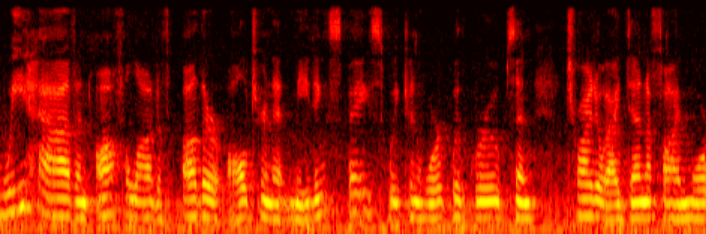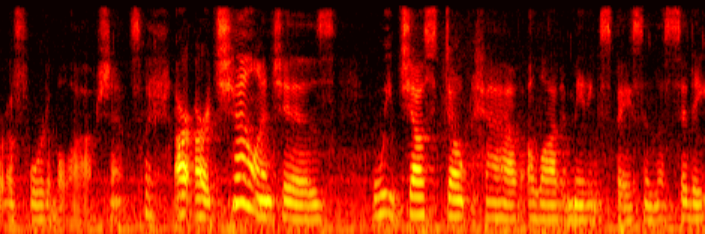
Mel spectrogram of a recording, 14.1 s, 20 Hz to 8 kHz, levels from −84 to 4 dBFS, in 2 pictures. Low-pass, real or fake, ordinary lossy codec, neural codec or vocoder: 7.2 kHz; fake; AAC, 48 kbps; vocoder, 22.05 kHz, 80 mel bands, Vocos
